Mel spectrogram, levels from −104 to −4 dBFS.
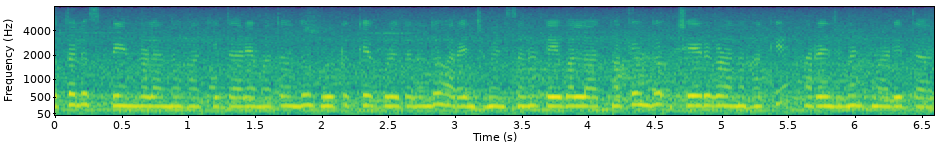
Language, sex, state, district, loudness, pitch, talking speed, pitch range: Kannada, female, Karnataka, Mysore, -14 LUFS, 260 Hz, 145 wpm, 250-270 Hz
